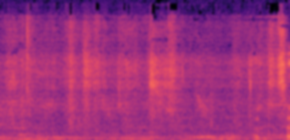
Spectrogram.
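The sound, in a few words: breeder pigeons cooing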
